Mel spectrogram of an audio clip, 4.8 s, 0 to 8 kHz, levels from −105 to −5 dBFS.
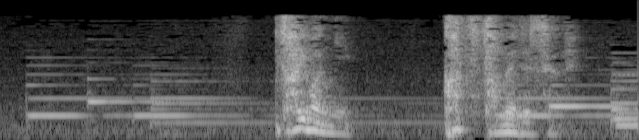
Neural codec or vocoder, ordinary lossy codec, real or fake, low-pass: none; MP3, 24 kbps; real; 7.2 kHz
